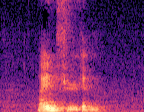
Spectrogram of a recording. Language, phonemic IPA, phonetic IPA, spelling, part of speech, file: German, /ˈaɪ̯nˌfyːɡən/, [ˈʔaɪ̯nˌfyːɡŋ̍], einfügen, verb, De-einfügen.ogg
- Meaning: to insert; put in the middle; put in between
